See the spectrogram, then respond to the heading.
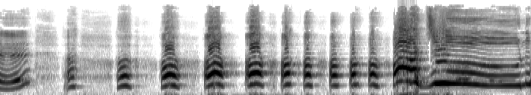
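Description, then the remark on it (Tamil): A storyteller's voice imitates the big sneeze of the story character Gajapathi Kulapathi: a string of quick, rising, breathy gasps builds up, then bursts into one loud, drawn-out explosive sneeze, prominent with nothing else underneath. “பாலமா தும்மிடுச்சான் அவ்வளவுதான் பலக்காரம் வச்சிருந்த பழம் எல்லாம் பறந்து போச்சு”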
